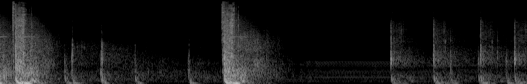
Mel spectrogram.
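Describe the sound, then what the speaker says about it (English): Gunfire crackles in a PUBG esports match at a DreamHack qualifier, with several sharp shots spaced irregularly, two loud close bursts and fainter distant pops, plus a brief tonal hum between them. "Got another couple of shots going out here, specifically from Team 5 and Marv."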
